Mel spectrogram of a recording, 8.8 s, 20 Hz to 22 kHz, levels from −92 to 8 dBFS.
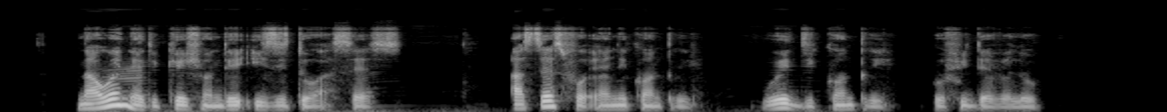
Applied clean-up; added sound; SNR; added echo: neural mask model DeepFilterNet 3.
